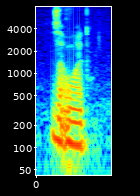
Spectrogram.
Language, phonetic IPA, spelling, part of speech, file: Polish, [zaˈʷuwɛk], zaułek, noun, LL-Q809 (pol)-zaułek.wav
